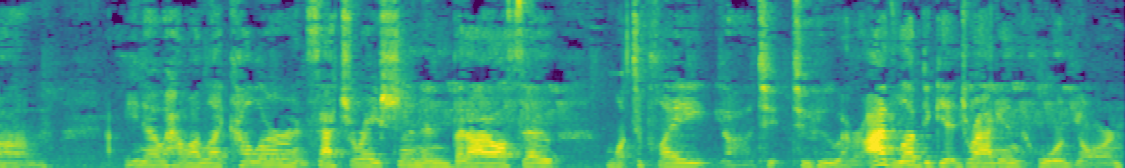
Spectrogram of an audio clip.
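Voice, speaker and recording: Amid audible room echo, a woman with a very deep, low pitch speaks very slowly with fairly even intonation. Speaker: yarn seller and craft vlogger. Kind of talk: casual chat. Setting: livestream.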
